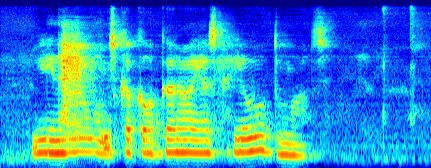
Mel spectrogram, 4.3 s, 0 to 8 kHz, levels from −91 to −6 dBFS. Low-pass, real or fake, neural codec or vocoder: 7.2 kHz; fake; codec, 16 kHz, 0.8 kbps, ZipCodec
